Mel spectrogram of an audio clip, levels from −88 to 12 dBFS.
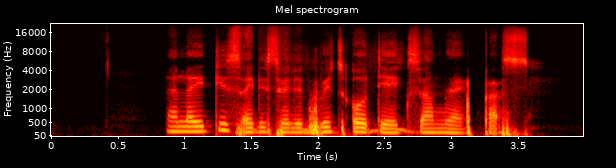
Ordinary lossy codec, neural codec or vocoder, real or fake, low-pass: none; autoencoder, 48 kHz, 32 numbers a frame, DAC-VAE, trained on Japanese speech; fake; none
